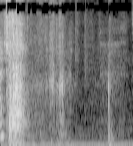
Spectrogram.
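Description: Kitchen handling on a plastic cutting board: a brief scraping rush, then two light knocks as a peeled sweet potato and a chef's knife are set on the board.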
